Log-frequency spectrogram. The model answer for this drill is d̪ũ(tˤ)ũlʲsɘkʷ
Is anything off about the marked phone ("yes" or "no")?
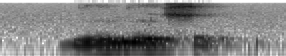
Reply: yes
